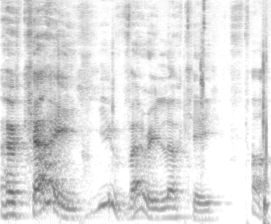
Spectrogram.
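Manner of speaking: openly disappointed, high and swooping tone. Mark reacting to another player's lucky roll, disappointed. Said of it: "You sound disappointed".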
